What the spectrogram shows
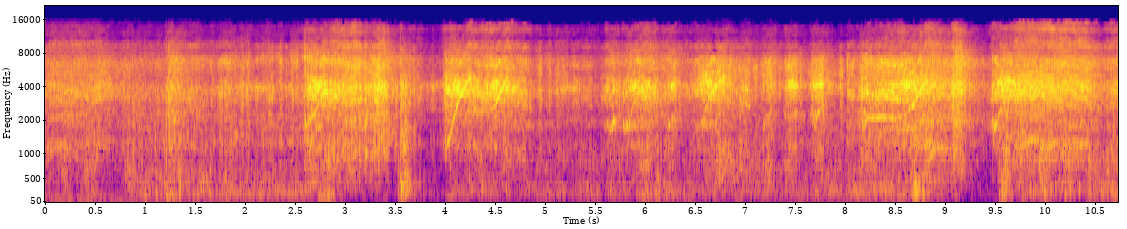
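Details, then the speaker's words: Arrma Kraton 6S V4 RC truck bashing on wet ground, differential previously failed: shrill whine surging and dropping with each throttle burst; drivetrain noise, source not confirmed, owner plans to replace pinions. "I mean you guys can hear there's all that noise I'm talking about"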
